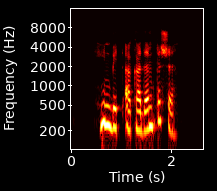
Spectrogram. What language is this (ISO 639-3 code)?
bak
